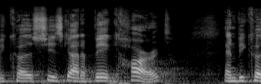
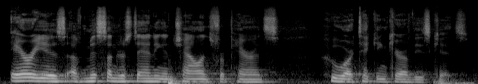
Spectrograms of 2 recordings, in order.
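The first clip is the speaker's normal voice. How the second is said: ordinary talk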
